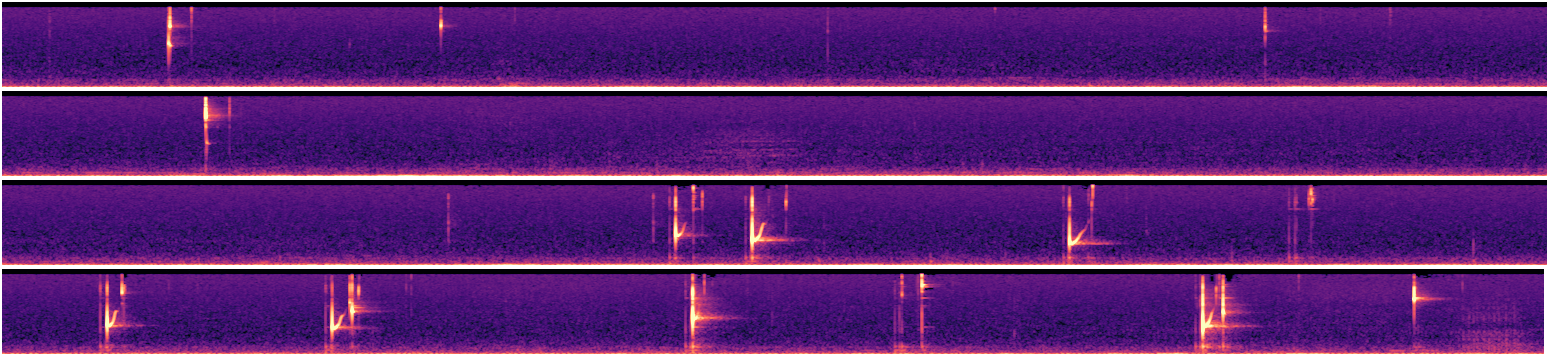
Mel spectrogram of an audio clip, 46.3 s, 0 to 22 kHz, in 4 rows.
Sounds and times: water drops in a bowl 0:13.1 - 0:13.4
water drops in a bowl 0:28.0 - 0:29.2
water drops in a bowl 0:31.2 - 0:31.6
water drops in a bowl 0:35.5 - 0:35.8
water drops in a bowl 0:37.2 - 0:37.6
water drops in a bowl 0:39.9 - 0:40.3
water drops in a bowl 0:43.7 - 0:44.2
water drops in a bowl 0:45.4 - 0:45.6

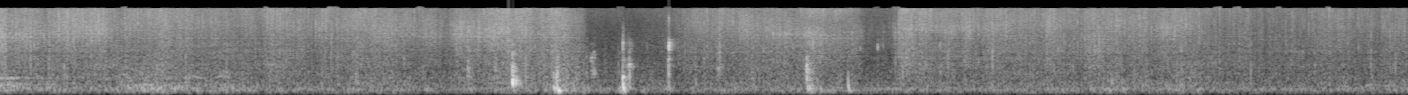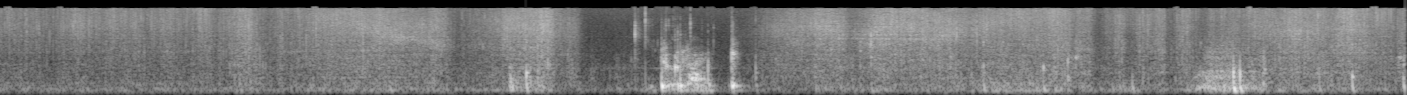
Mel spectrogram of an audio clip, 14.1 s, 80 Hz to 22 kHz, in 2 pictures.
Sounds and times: noise of my chin being scratched 0:00.0 - 0:06.0
noise of my chin being scratched 0:08.2 - 0:14.0

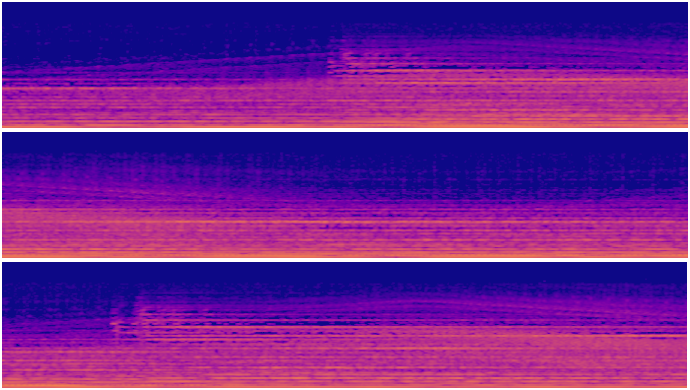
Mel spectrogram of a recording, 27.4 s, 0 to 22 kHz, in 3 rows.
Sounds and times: synthesizer 0:00.0 - 0:27.4

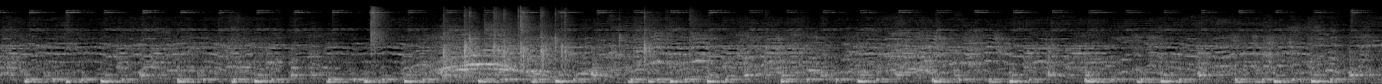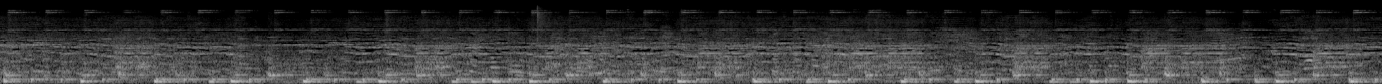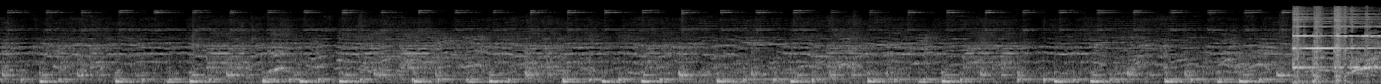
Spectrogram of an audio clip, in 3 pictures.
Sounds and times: traditional thai music 0:00.0 - 0:41.4

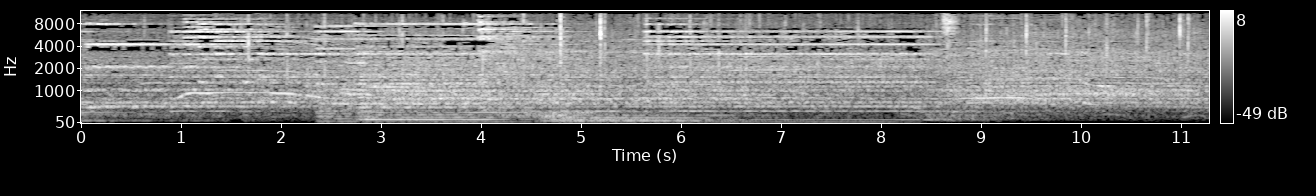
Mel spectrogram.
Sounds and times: organ playing 0:00.0 - 0:08.8
crowd 0:00.0 - 0:11.2

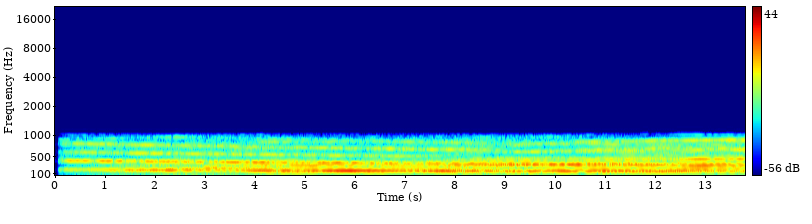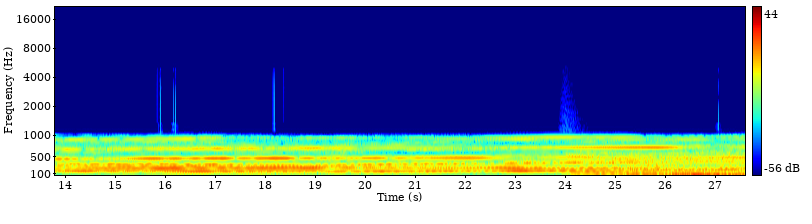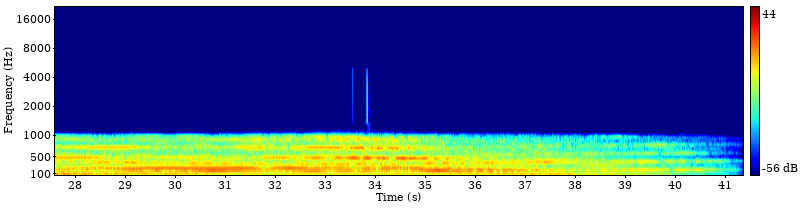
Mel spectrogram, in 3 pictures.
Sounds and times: massive sirens going off 0:23.4 - 0:39.1

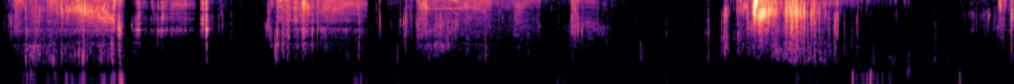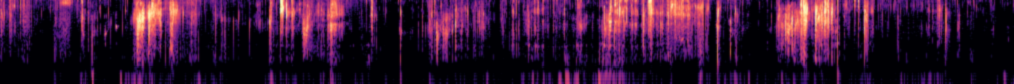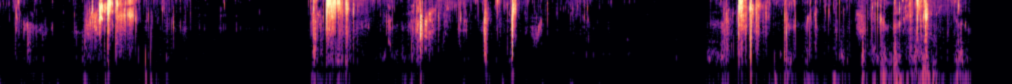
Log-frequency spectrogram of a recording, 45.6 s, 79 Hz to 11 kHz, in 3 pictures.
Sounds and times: Squeezed lemon with juice 0:00.1 - 0:09.4
Squeezed lemon with juice 0:41.0 - 0:45.0

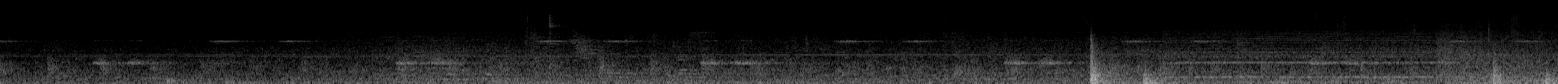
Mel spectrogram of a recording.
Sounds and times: Parisian Metro 0:00.0 - 0:15.5

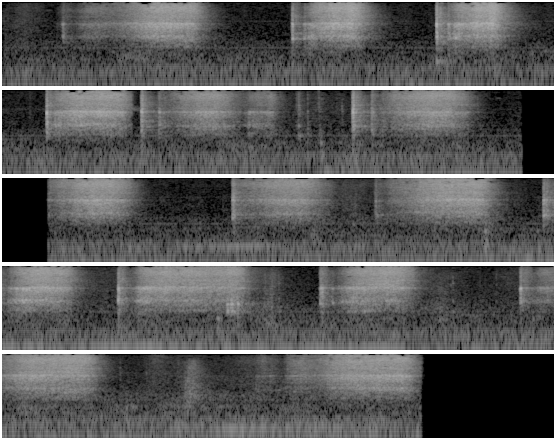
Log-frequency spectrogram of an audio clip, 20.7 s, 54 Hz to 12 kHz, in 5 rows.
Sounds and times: broom sweeping in different speeds 0:00.6 - 0:01.6
broom sweeping in different speeds 0:04.6 - 0:06.3
broom sweeping in different speeds 0:06.9 - 0:07.8
broom sweeping in different speeds 0:08.6 - 0:09.4
broom sweeping in different speeds 0:10.0 - 0:15.7
broom sweeping in different speeds 0:16.3 - 0:19.8

